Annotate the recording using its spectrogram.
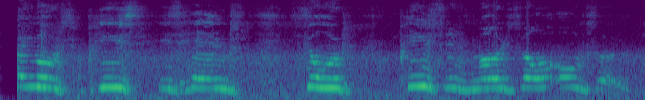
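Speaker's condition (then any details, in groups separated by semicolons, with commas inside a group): Cerebral palsy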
